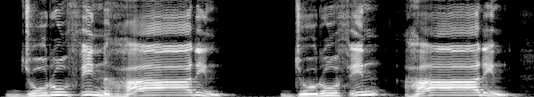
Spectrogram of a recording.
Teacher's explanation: तनवीन दो ज़ेर की तनवीन के बाद हा हुरूफ हल्की से है तो यहाँ पर हमने इजहार करना है, आवाज़ को छुपाना नहीं है।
